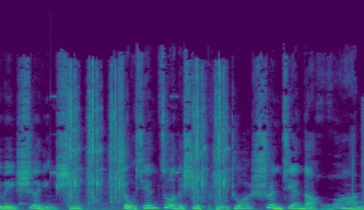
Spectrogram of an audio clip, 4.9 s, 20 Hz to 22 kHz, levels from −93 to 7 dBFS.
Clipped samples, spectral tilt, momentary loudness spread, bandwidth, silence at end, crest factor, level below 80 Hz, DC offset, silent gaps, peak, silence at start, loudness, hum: under 0.1%; -4.5 dB/octave; 7 LU; 17.5 kHz; 0 s; 16 dB; -52 dBFS; under 0.1%; none; -10 dBFS; 0 s; -27 LUFS; none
